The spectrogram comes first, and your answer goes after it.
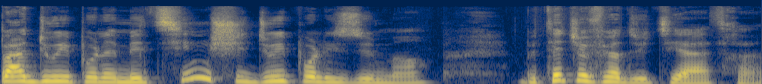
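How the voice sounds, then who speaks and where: A woman speaks in an American accent with a dark, mellow tone. The sound is dry and close with no echo, and her pitch varies in an ordinary way. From US, Washington. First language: English (speaking French). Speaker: hospital clown and performer. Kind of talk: testimony.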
